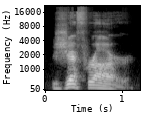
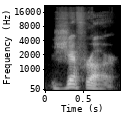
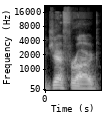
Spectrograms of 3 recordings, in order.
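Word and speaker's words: Geffrard: is spelled g-e-f-f r-a-r-d because it's french you don't pronounce the d at the end jeff rar jefrar so you'll see the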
